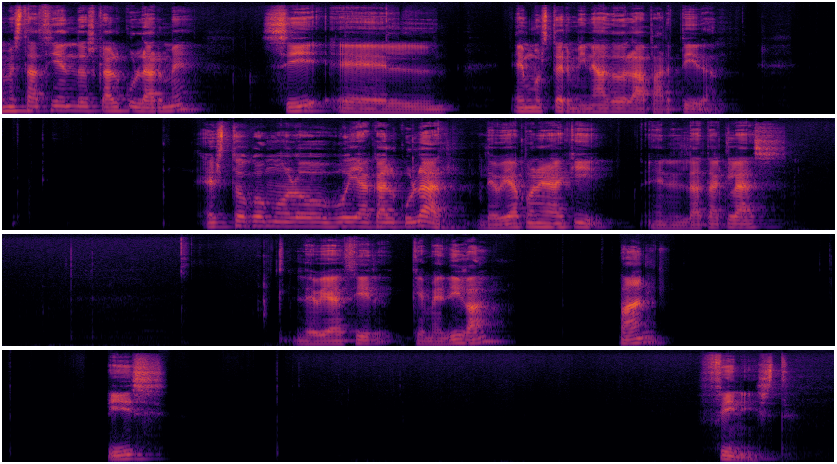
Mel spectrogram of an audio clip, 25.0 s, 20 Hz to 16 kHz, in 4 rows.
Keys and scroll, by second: 1.2 alt+super+[, 9.5 super+b.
